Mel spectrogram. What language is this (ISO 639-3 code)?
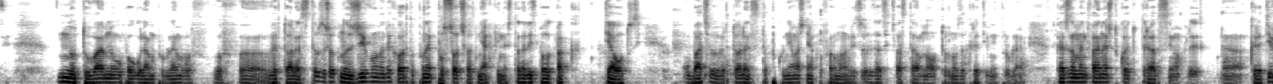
bul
